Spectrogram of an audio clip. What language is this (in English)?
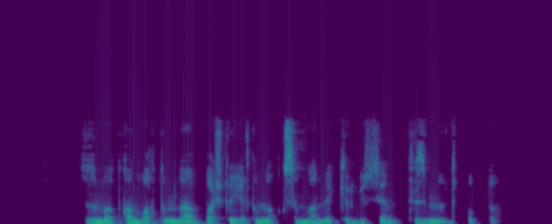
Uyghur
